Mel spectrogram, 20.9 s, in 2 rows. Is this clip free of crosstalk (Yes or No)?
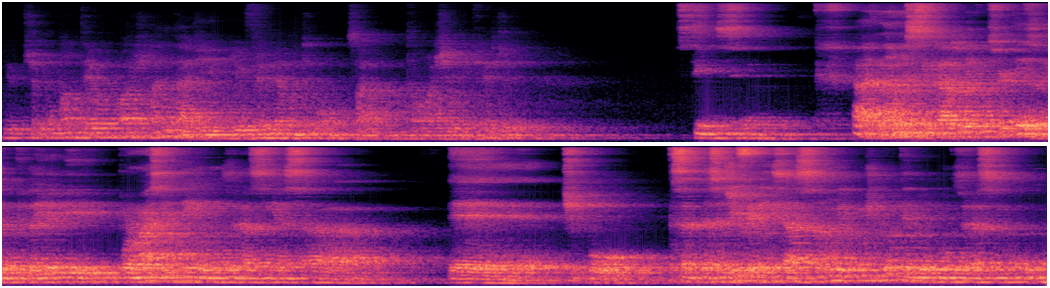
Yes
